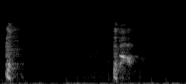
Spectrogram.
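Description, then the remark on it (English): Two short, harsh coughs about a second apart, fairly loud, with quiet background between them and no talking. “A little COVID cough in there?”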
